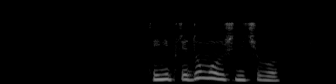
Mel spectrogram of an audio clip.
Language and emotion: Russian, neutral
